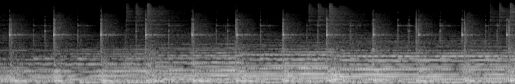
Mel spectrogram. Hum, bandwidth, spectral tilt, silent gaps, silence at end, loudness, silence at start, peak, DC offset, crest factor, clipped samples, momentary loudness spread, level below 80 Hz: none; 18.5 kHz; -6.5 dB/octave; none; 0 s; -18 LUFS; 0 s; -4 dBFS; under 0.1%; 14 dB; under 0.1%; 5 LU; -34 dBFS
